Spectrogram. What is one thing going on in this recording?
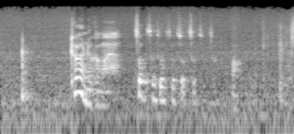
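A young man speaks sternly up close.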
